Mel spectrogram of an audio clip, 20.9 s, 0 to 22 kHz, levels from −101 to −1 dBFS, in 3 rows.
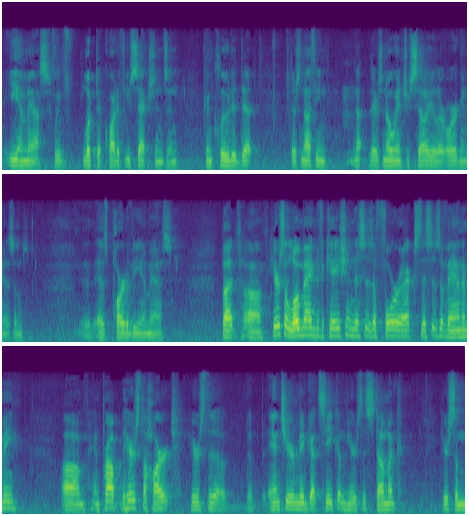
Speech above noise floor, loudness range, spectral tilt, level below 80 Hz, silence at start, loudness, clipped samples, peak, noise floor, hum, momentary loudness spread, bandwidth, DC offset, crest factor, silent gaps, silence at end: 27 dB; 7 LU; -6 dB/octave; -58 dBFS; 0.05 s; -27 LUFS; under 0.1%; -4 dBFS; -53 dBFS; none; 15 LU; 11.5 kHz; under 0.1%; 22 dB; none; 0 s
